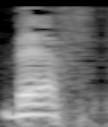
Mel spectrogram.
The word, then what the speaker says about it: Beth: The beta, Beth is the way it's pronounced, Beth, to swear by a person means to call upon Him as your God when taking an oath.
